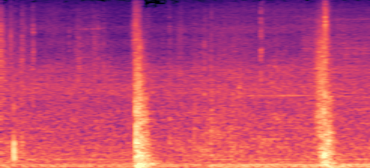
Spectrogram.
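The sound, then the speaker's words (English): Two car doors shut a couple of seconds apart, each a dull, solid thunk, over a low idling hum, as a woman gets into the passenger seat of a man's car and he sits behind the wheel. No one speaks. “She storms past him over to his car and gets into the passenger seat. He smirks as he joins her, sitting behind the wheel.”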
